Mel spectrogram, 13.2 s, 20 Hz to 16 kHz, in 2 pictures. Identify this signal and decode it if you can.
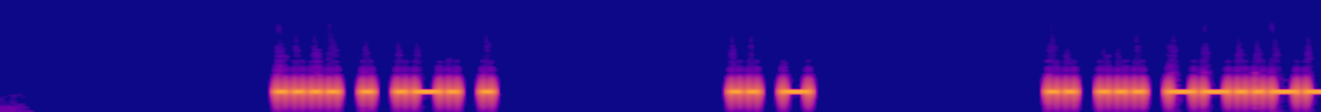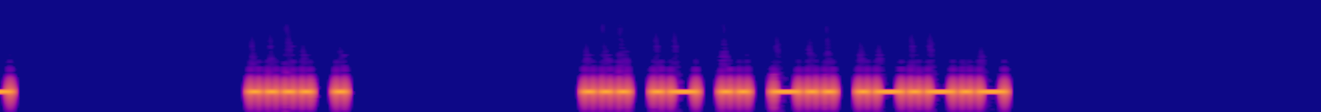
Morse code, heard as a keyed tone, about 28 wpm, 700 Hz. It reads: HERE IT IS, HE SAID.
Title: 4x Word-Spacing - Sentences from Top 200 Words - 28wpm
